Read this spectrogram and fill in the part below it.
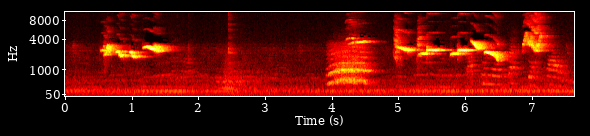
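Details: Oriental magpie-robin after wet setting, holding one perch while puffing up in display and pouring out its learned fill-in phrases: loud whistled slurred notes around high pitch in two bursts, a buzzy mid note, then rapid descending whistles over low hum.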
